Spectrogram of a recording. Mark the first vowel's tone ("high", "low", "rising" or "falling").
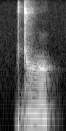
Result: low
